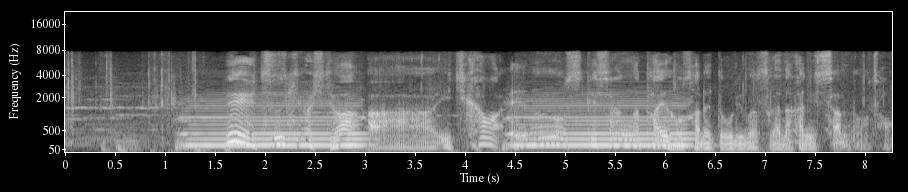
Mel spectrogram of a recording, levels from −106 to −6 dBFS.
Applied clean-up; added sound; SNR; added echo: none; Bowed string instrument; -1 dB; none.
